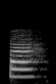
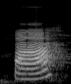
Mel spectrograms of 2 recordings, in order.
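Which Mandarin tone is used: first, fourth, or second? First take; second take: first; second. First: It is said with the Mandarin first tone. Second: It is said with the Mandarin second tone. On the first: "Nada pertama" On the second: "sekarang kita letakkan nada kedua"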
